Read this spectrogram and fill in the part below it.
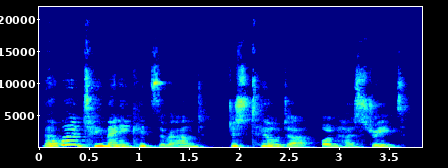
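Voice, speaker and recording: A woman's voice: sits high, very animated, moderate pace, dark tone. A woman teacher reading a children's storybook aloud, expressively addressing young listeners. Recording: roomy, slightly distant microphone.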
